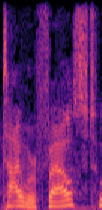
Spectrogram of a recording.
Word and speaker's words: Tyler Foust: Today we have Tyler Foust with us.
